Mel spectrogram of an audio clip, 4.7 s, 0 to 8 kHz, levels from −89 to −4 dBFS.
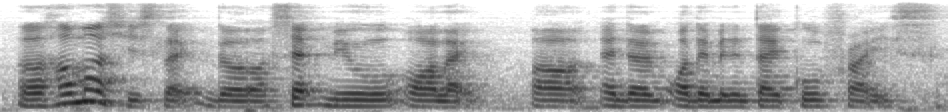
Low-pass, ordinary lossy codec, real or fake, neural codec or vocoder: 7.2 kHz; none; fake; autoencoder, 48 kHz, 128 numbers a frame, DAC-VAE, trained on Japanese speech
